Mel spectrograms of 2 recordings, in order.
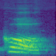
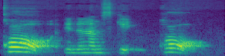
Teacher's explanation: huruf qa tu adalah huruf isti'la, huruf tebalkan, betulkan sebutan qa. Jangan sebut ka.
